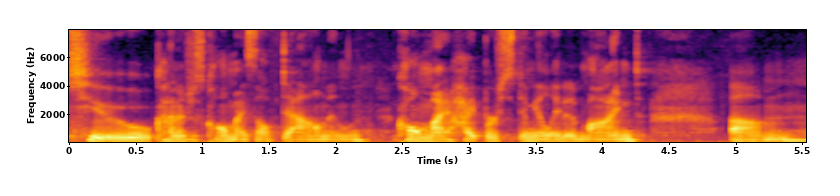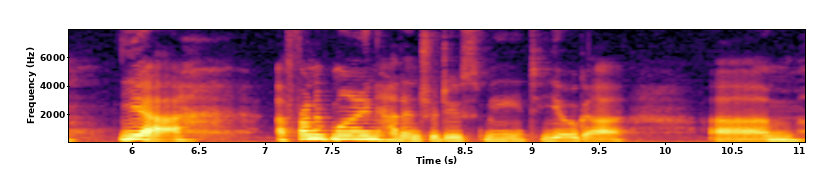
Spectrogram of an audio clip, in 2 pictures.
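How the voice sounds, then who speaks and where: The voice moves at a fairly slow pace with lively intonation. Noticeable background noise can be heard. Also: woman. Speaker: yoga teacher. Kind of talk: casual talk to camera.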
